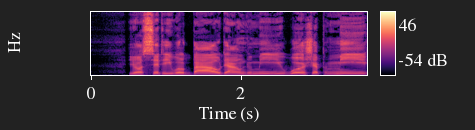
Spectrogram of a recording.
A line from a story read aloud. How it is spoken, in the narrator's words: Shaw shouted, his voice ringing in hoarse echoes cast from unseen walls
